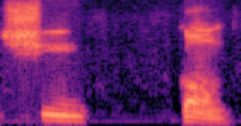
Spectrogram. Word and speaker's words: Qigong: like kung fu but now they spell it with a q and the q sounds like sure so if you see q-i-g-o-n-g that's she gone um yeah if that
